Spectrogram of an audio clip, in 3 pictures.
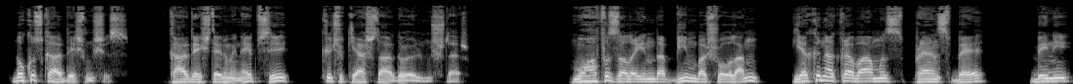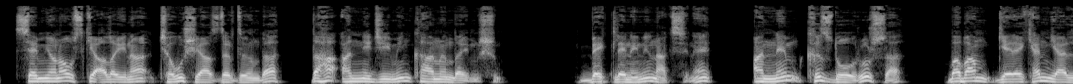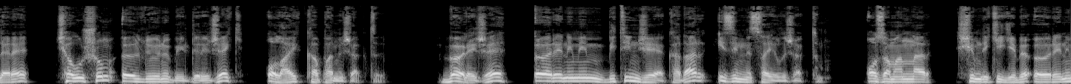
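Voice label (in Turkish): kitap, seslendirme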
